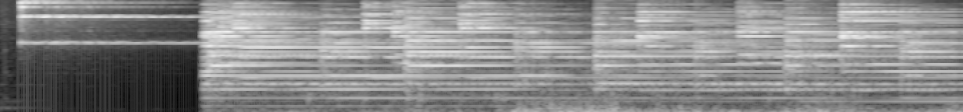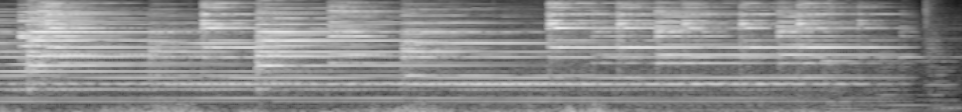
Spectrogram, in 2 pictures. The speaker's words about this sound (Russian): В Пелеве находится Спасо-Преображенский мужской монастырь. Он восстановлен и действует – если повезет, вам разрешат подняться на колокольню по старым высоким ступеням и узкой винтовой лестнице. Позвонить в колокола.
